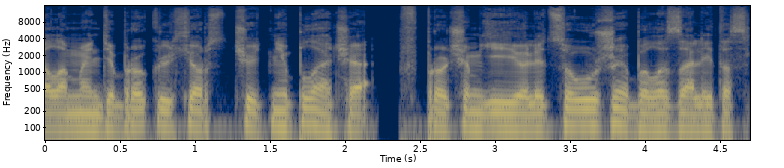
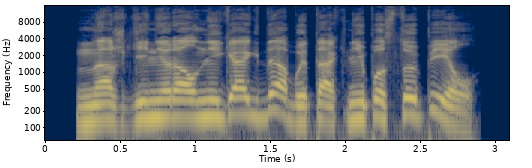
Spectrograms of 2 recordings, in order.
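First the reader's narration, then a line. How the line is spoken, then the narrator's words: Very loud yelling. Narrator (Russian): Кевин Энтвистл орал даже громче Мэнди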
